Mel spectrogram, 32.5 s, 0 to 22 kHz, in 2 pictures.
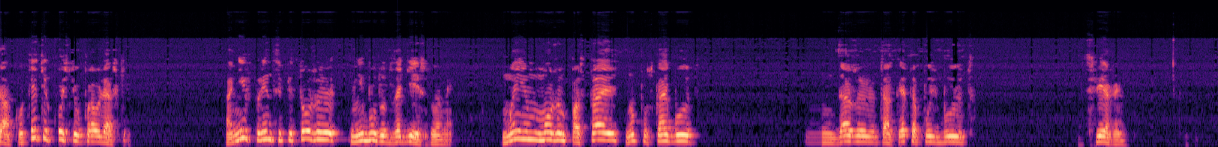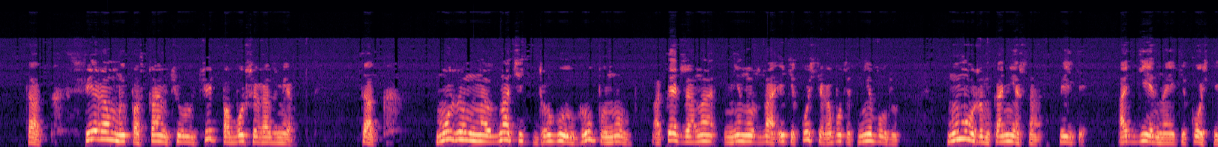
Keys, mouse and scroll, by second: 0.7 shift+click, 7.5-14.6 drag, 15.9 click, 17.5-20.5 drag, 23.2 click, 24.5-25.9 drag, 26.4 click, 30.5-32.4 drag.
